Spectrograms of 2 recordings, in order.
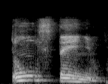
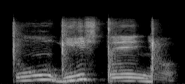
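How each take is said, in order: First: Said in the usual way. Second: "tungstênio" drawn out slowly as tun, guis, tê, nio; four clapped syllables. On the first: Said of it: "porque você fala tungs". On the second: Shown as a demonstration. Teacher showing a miscount by clapping, "tungstênio" split into four syllables. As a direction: chant "tungstênio" in four slow, separate beats. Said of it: "Se você fosse bater palma".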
